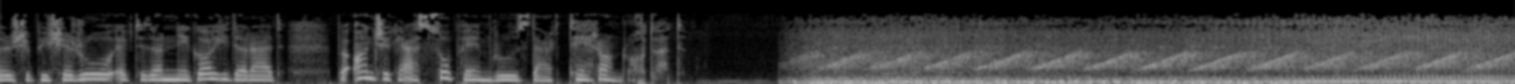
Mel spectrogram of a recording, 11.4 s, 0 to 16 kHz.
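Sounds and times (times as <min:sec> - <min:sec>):
speech: 0:00.0 - 0:05.2
emergency vehicle sirens whooping: 0:05.9 - 0:11.3
heavy rumble of engines and street traffic: 0:05.9 - 0:11.3.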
